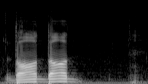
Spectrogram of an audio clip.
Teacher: Nah, kalau do tidak ada qalqalah seperti dadad.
